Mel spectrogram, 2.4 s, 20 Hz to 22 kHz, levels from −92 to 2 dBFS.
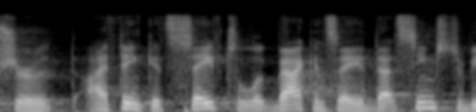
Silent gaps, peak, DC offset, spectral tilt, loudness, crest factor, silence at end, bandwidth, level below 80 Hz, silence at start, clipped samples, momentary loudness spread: none; -8 dBFS; under 0.1%; -5.5 dB/octave; -27 LUFS; 18 dB; 0 s; 12 kHz; -50 dBFS; 0 s; under 0.1%; 4 LU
